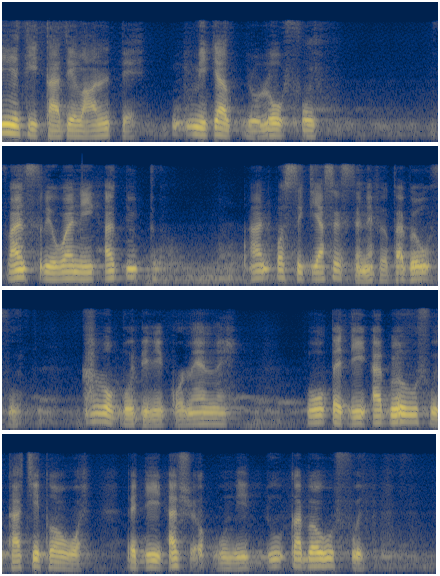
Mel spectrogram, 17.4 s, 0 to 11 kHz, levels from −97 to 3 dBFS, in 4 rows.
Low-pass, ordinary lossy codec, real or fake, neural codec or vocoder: 7.2 kHz; AAC, 64 kbps; fake; codec, 16 kHz, 0.5 kbps, FunCodec, trained on Chinese and English, 25 frames a second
